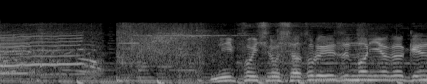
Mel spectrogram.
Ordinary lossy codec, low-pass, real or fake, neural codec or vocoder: none; 7.2 kHz; real; none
